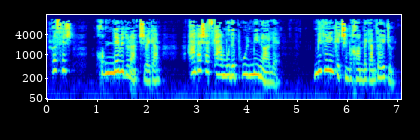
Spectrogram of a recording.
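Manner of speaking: put-on high, hesitant child's voice; troubled boy. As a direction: search for words as a boy confiding in an uncle. Boy struggles to explain.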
